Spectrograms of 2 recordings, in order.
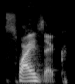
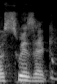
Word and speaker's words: Swyszcz: Basically, we've been telling everybody we made up, or his Baba, his grandmother made up a pronunciation Swyszcz. So even though I guess phonetically looking at it, you wouldn't get that, but I would go Swyszcz.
